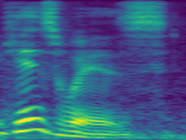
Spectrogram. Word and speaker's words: Gizwiz: It'll be, that's almost embarrassing to say, the Daily Gizwiz show. What's the daily? Oh, it's Gizwiz. The Giz, yes, that's how you pronounce it.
